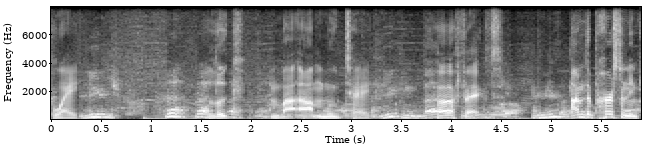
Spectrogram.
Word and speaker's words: Luc Mbah a Moute: Luc Mbah A Moute.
